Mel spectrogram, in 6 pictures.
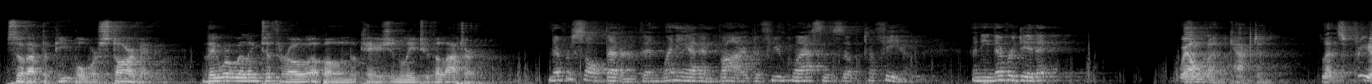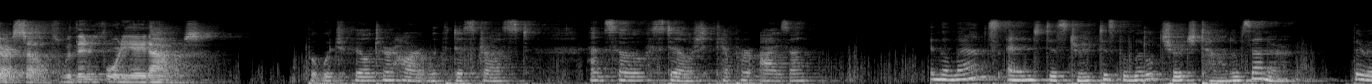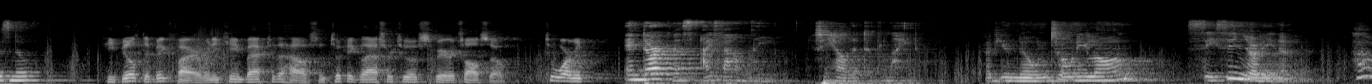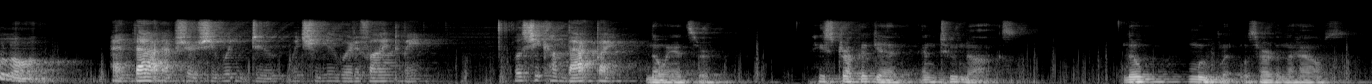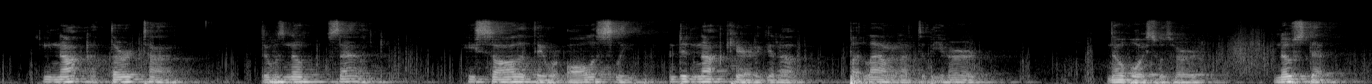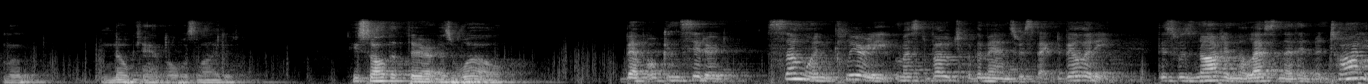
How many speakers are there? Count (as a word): ten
